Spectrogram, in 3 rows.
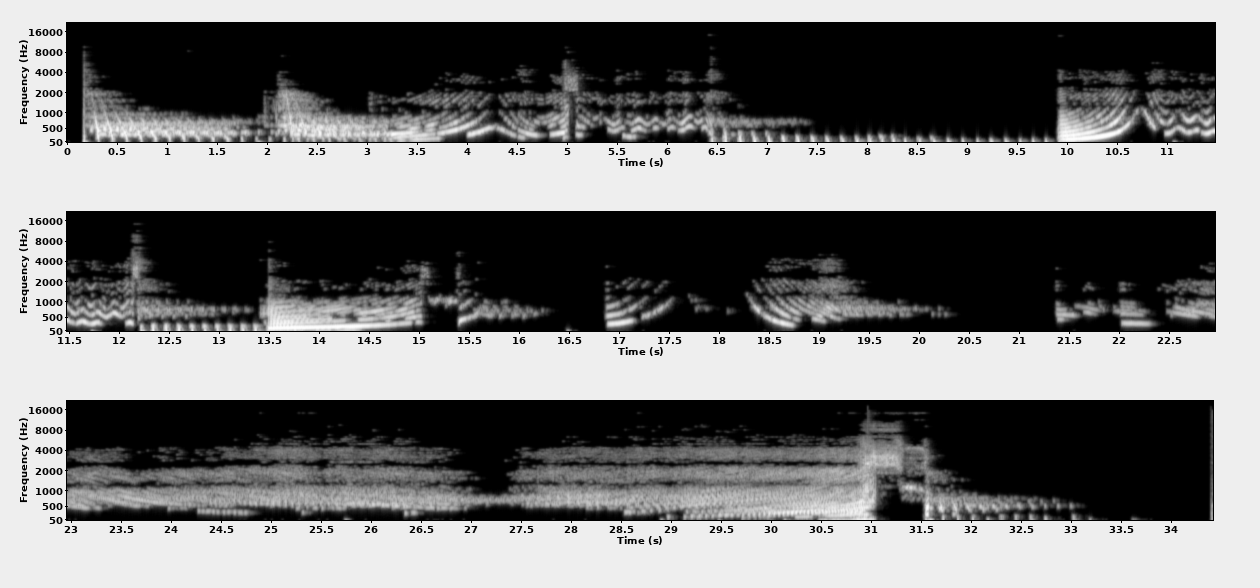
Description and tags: Wire-o-tron3
Some noises made by stretching 25 ft of steel wire between two chairs and striking, scraping, etc.
alien, cartoon, effects, fx, laser, sound-effects, sound-fx, space, star-trek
